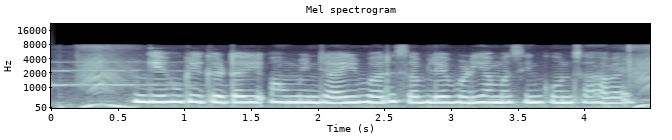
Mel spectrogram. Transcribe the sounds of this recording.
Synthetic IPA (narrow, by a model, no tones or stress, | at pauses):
ɡeɦũkikəʈəiʔɐ̃ũmɪnd͡ʒaːiʋəɾsəblebəɽijaməsiːnkoːnsaɦaʋɛː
